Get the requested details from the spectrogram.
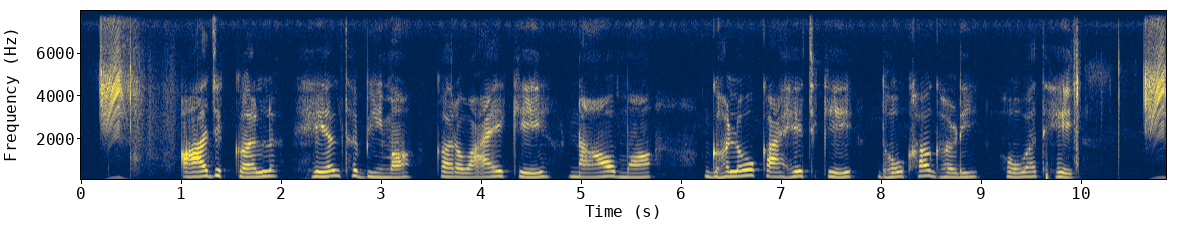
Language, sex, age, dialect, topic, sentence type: Chhattisgarhi, female, 25-30, Western/Budati/Khatahi, banking, statement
